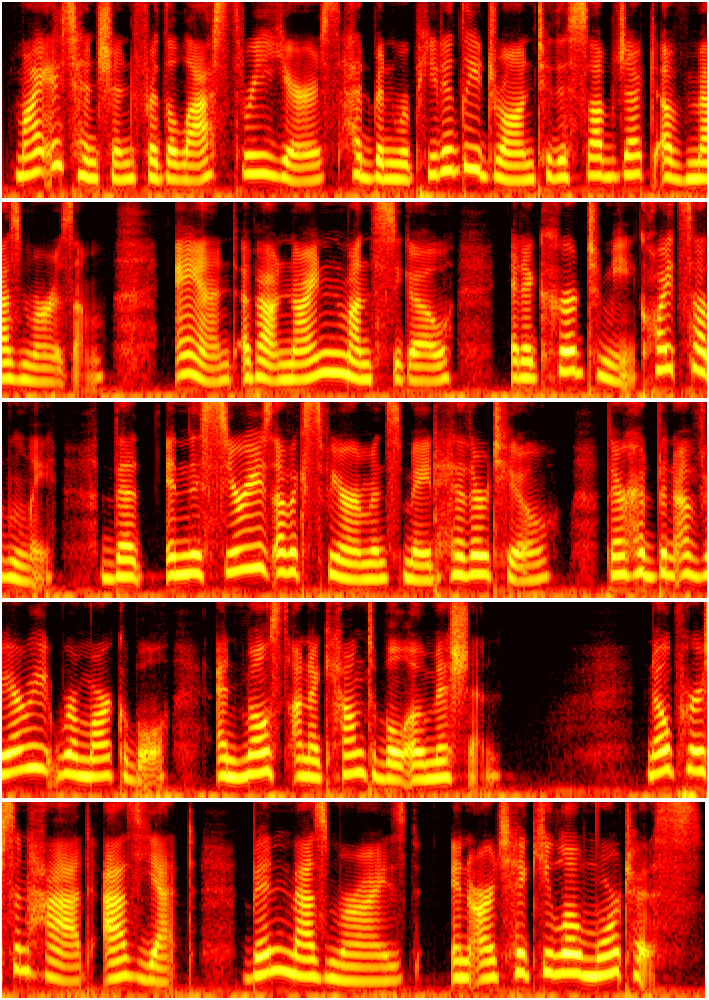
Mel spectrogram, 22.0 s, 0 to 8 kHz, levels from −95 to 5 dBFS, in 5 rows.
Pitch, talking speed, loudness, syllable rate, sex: 225 Hz, 145 wpm, -19 LUFS, 5.1 syllables/s, female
